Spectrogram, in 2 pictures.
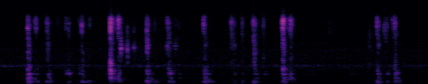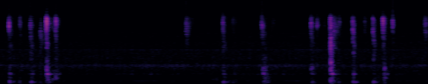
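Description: Typing on a Gateway laptop keyboard: quick runs of light key clicks broken by short pauses, over a faint steady hum.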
